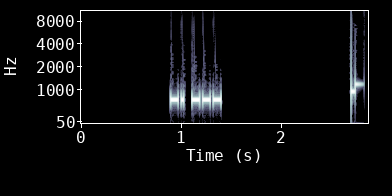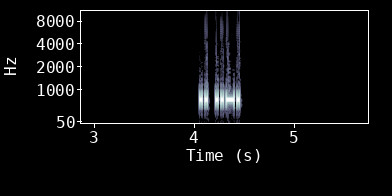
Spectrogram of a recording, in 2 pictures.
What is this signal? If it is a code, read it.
Morse code, heard as a keyed tone, about 44 wpm, 700 Hz. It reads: NO IF
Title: Two Letter Words - 45wpm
